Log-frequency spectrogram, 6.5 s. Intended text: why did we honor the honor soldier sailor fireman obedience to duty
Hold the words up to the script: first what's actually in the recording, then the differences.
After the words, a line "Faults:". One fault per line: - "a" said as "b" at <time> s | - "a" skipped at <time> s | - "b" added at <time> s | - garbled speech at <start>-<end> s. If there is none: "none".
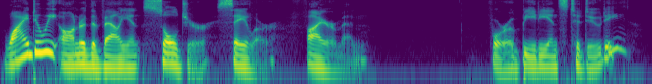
why do we honor the valiant soldier sailor fireman for obedience to duty
Faults:
- "did" said as "do" at 0.3 s
- "honor" said as "valiant" at 1.0 s
- "for" added at 4.8 s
